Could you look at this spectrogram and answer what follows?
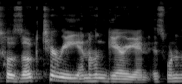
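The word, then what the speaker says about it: Hősök tere: a junior wash you heroes square pronounced hose oak tree and hungarian is one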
